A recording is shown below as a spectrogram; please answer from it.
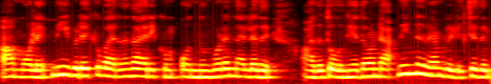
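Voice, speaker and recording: A woman voicing a caring older aunt who gently scolds and consoles a girl. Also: medium pitch, fairly even intonation, quick pace, natural voice. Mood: consoling.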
